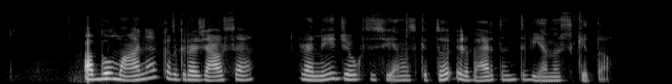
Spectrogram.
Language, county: Lithuanian, Kaunas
